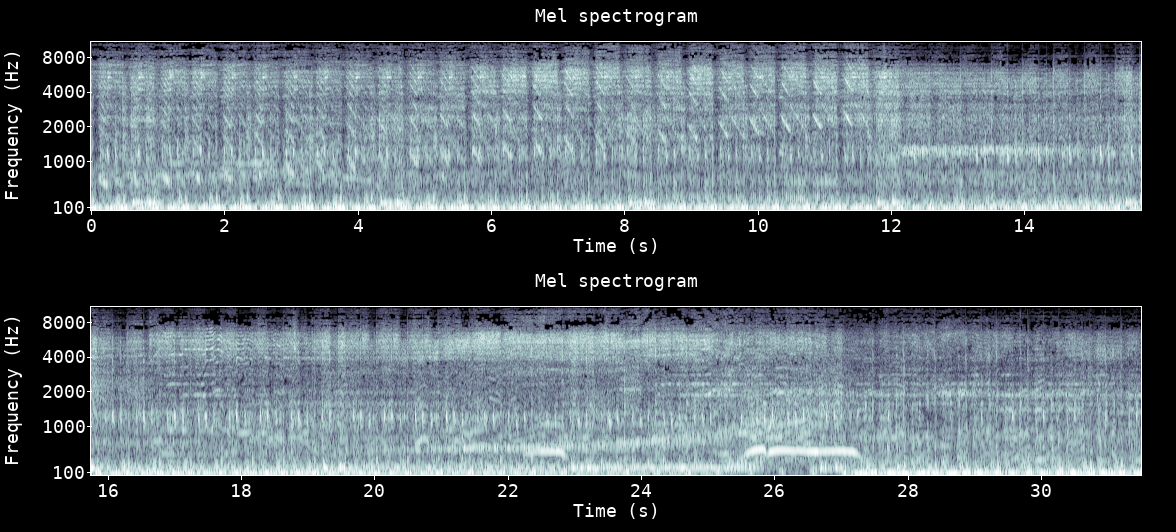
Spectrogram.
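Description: Electronic dance music from a live DJ set played loud over a festival PA, with a steady heavy kick beat. A rising sweep builds in the second half, the bass drops out for about two seconds near the end, and then the beat comes back in.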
